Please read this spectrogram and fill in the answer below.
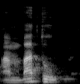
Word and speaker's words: Ambato: Pero en quichua, entiendo yo que se pronuncia como Ambatu, y ahora eso se llama Ambato, ¿no?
